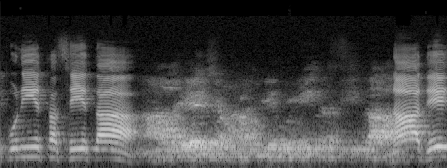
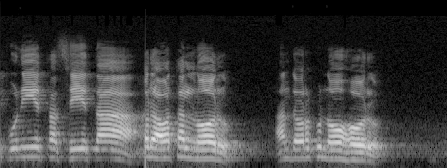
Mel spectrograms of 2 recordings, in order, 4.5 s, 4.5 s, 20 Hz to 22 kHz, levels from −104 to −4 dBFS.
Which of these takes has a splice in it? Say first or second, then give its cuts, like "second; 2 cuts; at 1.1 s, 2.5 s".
second; 1 cut; at 1.4 s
